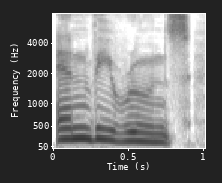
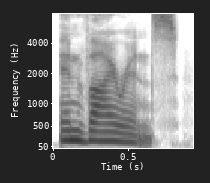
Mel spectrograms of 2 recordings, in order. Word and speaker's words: environs: with I then comes runes which sounds like runs or you can say ronze rhyming with bronze both pronunciations are correct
